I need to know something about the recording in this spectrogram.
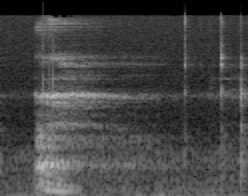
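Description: A man's voiced sigh about half a second in: one loud exhale lasting about half a second, falling in pitch.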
